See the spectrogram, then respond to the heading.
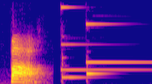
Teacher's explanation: when you pronounce pa, that has a tense consonant at first, your paper wouldn't really move, or your candle wouldn't flicker.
